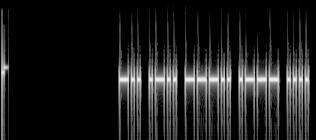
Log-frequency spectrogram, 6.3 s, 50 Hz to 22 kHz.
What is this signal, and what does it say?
Morse code, heard as a keyed tone, about 21 wpm, 700 Hz. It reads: DL8JH
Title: DXCC-100 Call Signs - 5 Characters - Repeated 3x - 20wpm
